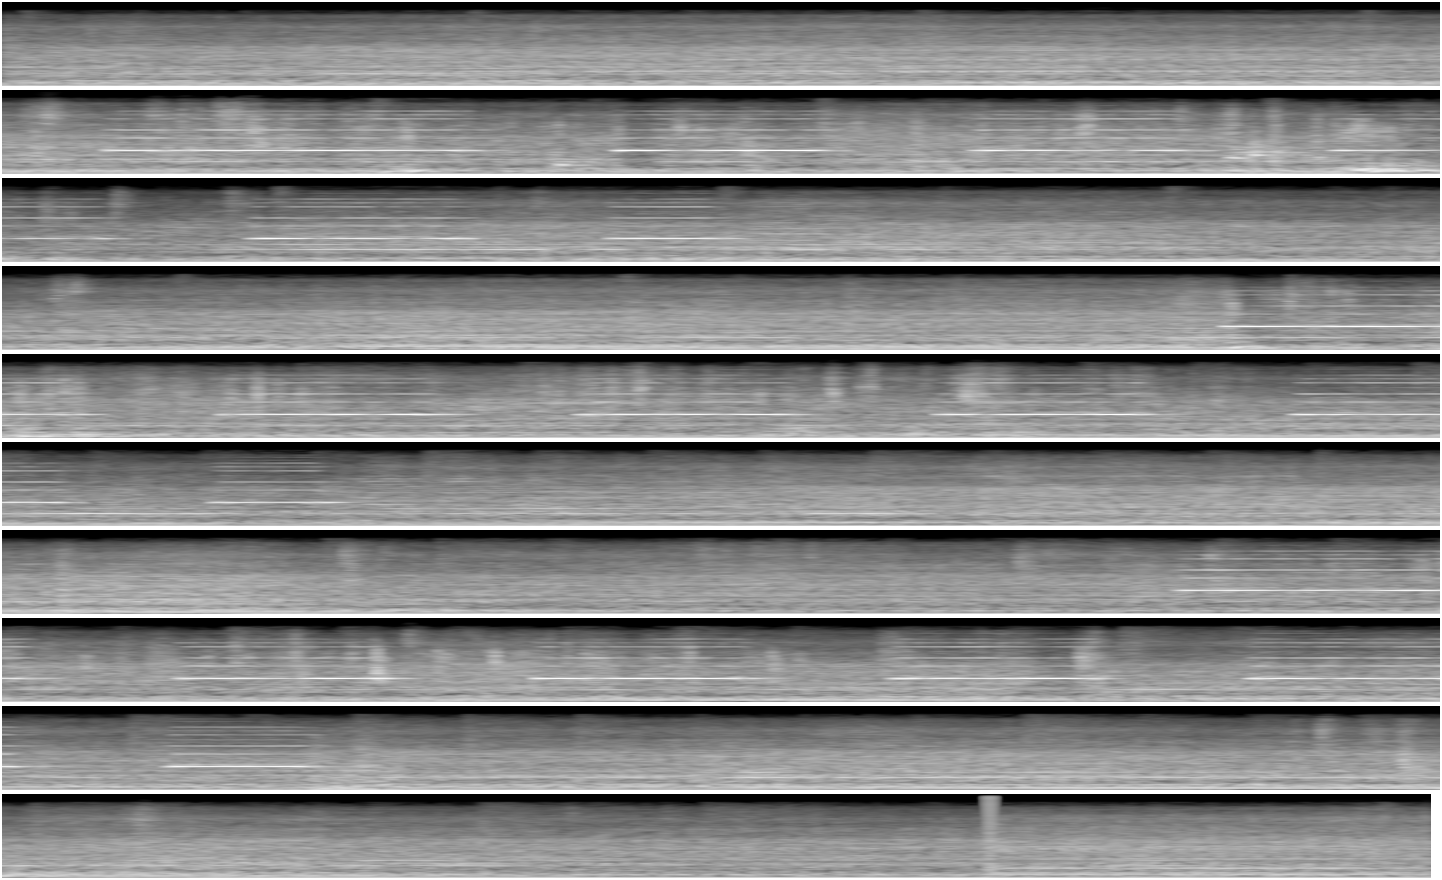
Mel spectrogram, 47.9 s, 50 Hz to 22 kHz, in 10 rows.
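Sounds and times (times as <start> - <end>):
skid steer engine running: 0.0 - 47.9
backup alarm beeping: 5.2 - 12.1.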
